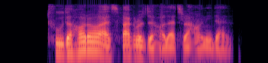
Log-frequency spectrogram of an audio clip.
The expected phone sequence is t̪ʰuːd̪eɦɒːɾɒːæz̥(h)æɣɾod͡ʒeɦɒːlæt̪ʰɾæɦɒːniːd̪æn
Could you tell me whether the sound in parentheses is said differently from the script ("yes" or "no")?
yes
